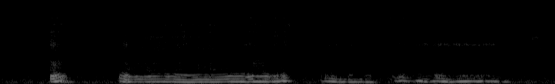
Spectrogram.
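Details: Jaxie, a sleeping Jack Russell Terrier, snoring: a short sharp snort, then a long, low, buzzy rumble lasting over a second, followed by several shorter droning snores in a quiet room.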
